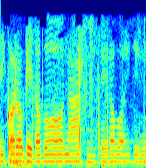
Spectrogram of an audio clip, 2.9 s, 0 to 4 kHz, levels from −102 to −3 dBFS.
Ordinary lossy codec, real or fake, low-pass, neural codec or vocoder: MP3, 24 kbps; real; 3.6 kHz; none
